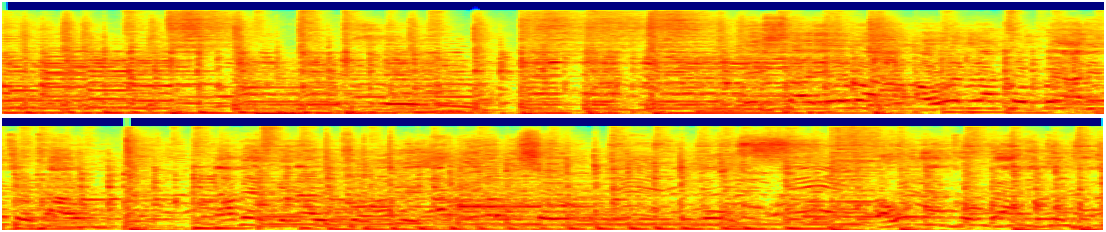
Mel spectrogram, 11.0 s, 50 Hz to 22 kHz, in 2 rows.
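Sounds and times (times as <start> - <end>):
live band playing: 0.0 - 11.0
man singing into microphone: 3.6 - 11.0.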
